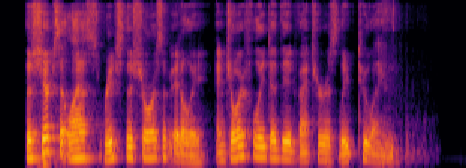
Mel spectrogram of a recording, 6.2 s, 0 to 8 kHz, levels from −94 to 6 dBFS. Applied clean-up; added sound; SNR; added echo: neural mask model DeepFilterNet 3.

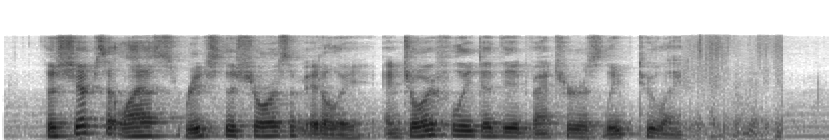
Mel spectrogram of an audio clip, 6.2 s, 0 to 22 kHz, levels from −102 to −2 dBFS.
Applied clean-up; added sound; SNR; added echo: neural separator model SepFormer DNS4.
